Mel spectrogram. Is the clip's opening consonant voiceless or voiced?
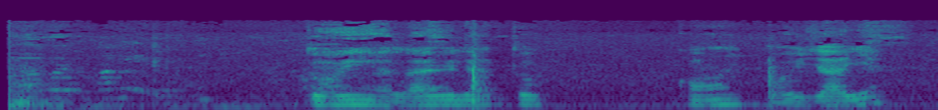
voiceless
